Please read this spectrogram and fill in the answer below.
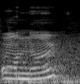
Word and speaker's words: honored: Now fifth, our old school gardener was honored, not honored. H is silent, honored. Okay. Always you read honored, so it's wrong.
